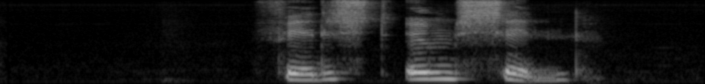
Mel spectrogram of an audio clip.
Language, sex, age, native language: Icelandic, male, 9, Icelandic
